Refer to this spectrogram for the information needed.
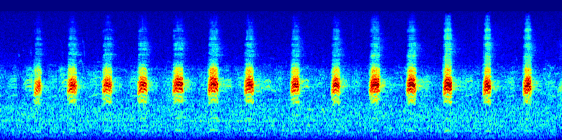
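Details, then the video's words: Mallard quacks repeated at a regular beat of about two per second, sixteen harsh nasal notes in a long sequence. "Mallard Bird Sound Call"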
